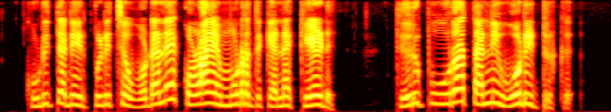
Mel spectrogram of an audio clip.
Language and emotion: Tamil, angry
